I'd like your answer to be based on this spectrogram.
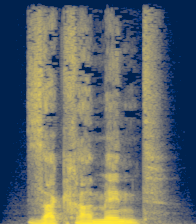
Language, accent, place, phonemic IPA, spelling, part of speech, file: German, Germany, Berlin, /zakʁaˈmɛnt/, Sakrament, noun, De-Sakrament.ogg
- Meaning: sacrament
